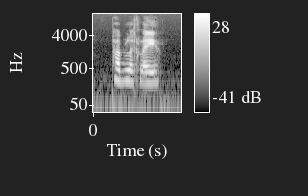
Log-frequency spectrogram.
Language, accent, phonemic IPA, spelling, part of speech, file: English, US, /ˈpʌb.lɪ.kli/, publicly, adverb, En-us-publicly.ogg
- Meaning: 1. In public, openly, in an open and public manner 2. By, for, or on behalf of the public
